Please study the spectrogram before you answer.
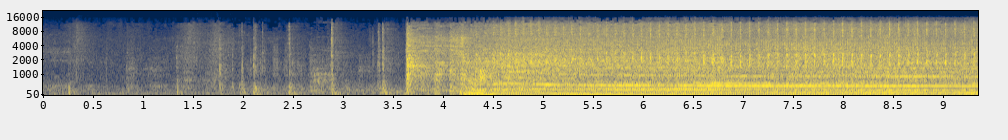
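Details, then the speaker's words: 2006 Mercedes A150 W169 after bypassing the open-circuit wiring to cylinder 4 injector: starter cranks, engine catches and settles into a steady, even idle with no stumbles; misfire gone. "See, the misfire stopped. It's not misfiring anymore after bypassing these 2 wires."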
